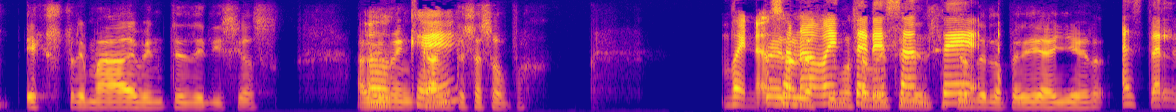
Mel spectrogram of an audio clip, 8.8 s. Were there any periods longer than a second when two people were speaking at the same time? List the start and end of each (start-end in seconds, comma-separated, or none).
5.7-7.4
